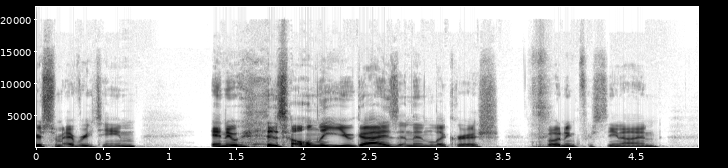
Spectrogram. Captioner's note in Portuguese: risos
